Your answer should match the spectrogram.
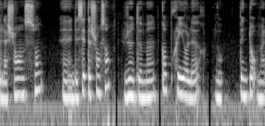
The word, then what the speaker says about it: gentleman: Như vậy thành ra đối với cái từ này thì chúng ta cũng không giữ các cái nguyên tắc phát âm như bình thường, như là không đọc là Jean Le Mont chẳng hạn, không.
